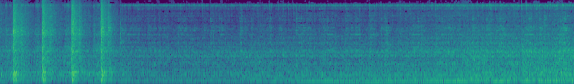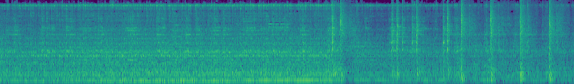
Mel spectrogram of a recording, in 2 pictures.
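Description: Flywheel-driven punch press stamping holes in a steel grill sheet: sharp metal clanks about twice a second for the first couple of seconds, and again near the end. In between, with no punching, a steady running drone slowly grows louder.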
